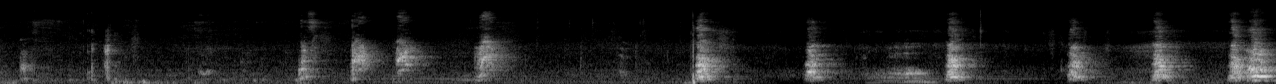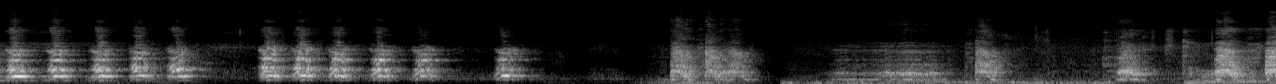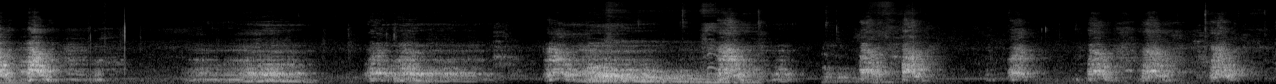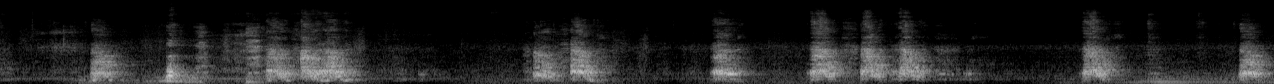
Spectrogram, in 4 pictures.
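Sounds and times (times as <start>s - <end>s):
dog barking: 3.0s - 5.2s, 7.0s - 7.3s, 8.0s - 8.4s, 9.4s - 9.8s, 10.7s - 18.2s, 19.4s - 20.4s, 22.5s - 22.8s, 24.9s - 26.2s, 32.6s - 33.2s, 34.1s - 35.0s, 35.6s - 38.0s, 39.2s - 40.2s, 40.8s - 41.9s, 43.6s - 44.4s, 45.4s - 45.8s, 46.4s - 47.8s, 49.1s - 49.6s, 50.6s - 51.0s.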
